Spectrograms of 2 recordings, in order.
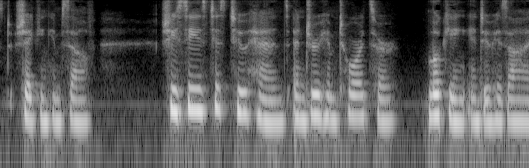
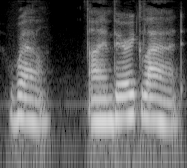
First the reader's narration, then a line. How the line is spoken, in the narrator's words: he said, coldly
